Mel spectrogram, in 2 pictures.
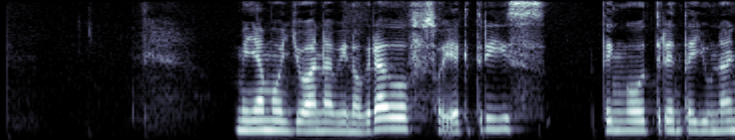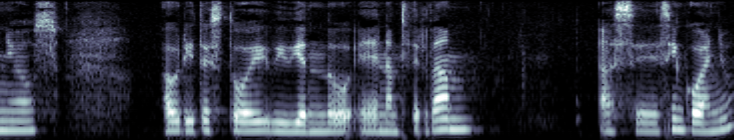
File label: Spanish Latin American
